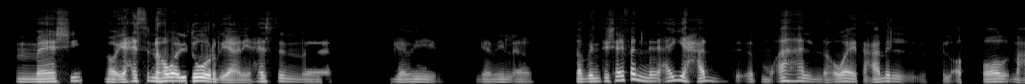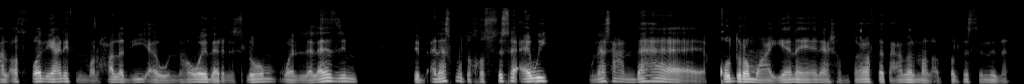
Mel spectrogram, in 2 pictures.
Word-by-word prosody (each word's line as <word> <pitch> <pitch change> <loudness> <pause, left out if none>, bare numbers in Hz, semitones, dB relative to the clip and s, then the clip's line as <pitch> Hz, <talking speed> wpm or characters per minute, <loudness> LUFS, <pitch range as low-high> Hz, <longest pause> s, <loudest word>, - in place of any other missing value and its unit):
ماشي، 130 +5 +2 0.3
هو 120 - +4
يحس 150 +7 +3
إن 155 - +4
هو 160 +4 +11
ليه 160 +1 +9
دور 155 -7 +10
يعني 105 0 +2
يحس 140 +7 -4
إن 125 -4 -5 0.9
جميل. 120 -1 -6 0.3
جميل 115 +1 -9
أوي. 110 -1 -11 0.4
طب 130 +1 +2
أنتِ 145 +2 0
شايفة 190 +9 +5
إن 175 -8 0
أي 165 +6 +1
حد 145 -1 -2 0.4
مؤهل 155 +6 -3
إن 115 -5 -13
هو 105 - 0
يتعامل 130 +2 -4
في - - -41
الأطفال 130 +3 -2
مع 105 - -9
الأطفال 130 +4 -2
يعني 130 +1 -2
في - - -31
المرحلة 110 +4 -9
دي 110 +2 -12
أو 100 -1 -7
إن 100 0 -20
هو 110 +4 -2
يدرس 105 -5 -5
لهم، 120 +2 -4
والّا 100 -1 -10
لازم 140 +2 -1 0.6
تبقى 120 - -7
ناس 150 +5 -3
متخصصة 150 +2 -6
أوي. 150 +5 +2 0.4
وناس 145 +1 -9
عندها 135 0 -5 0.2
قدرة 135 -1 +3
معينة 110 +1 -5
يعني 110 0 -7
عشان 105 -1 -13
تعرف 110 +1 -6
تتعامل 110 0 -6
مع 100 -2 -8
الأطفال 100 +1 -15
في - - -20
السن 105 -1 -12
ده؟ 95 - -21
125 Hz, 160 wpm, -22 LUFS, 110-140 Hz, 0.9 s, هو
